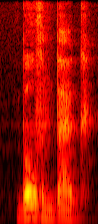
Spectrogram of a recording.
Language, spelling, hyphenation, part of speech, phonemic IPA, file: Dutch, bovenbuik, bo‧ven‧buik, noun, /ˈboː.və(n)ˌbœy̯k/, Nl-bovenbuik.ogg
- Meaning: the upper part of the abdominal cavity, epigastrium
